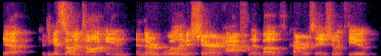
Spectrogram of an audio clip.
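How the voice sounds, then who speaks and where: Guy coaching sales over a call, low voice, really sharp tone, echoey room, keeps saying right?. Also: fairly quick. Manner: energetic, punchy, keeps asking "right?". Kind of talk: coaching session on a group call.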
